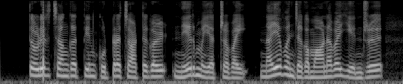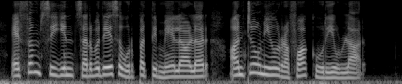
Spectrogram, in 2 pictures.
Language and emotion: Tamil, neutral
